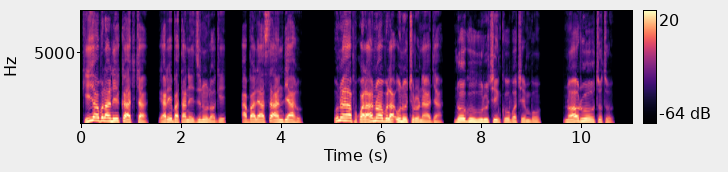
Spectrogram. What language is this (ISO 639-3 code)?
ibo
